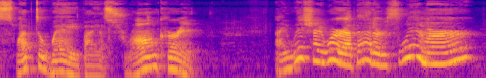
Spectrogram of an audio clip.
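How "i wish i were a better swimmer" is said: higher, wistful little narwhal voice; a small hopeful wish, pitched up; Kelp wishing. Acted. Teacher voicing Kelp wishing he swam better, higher and wistful.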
